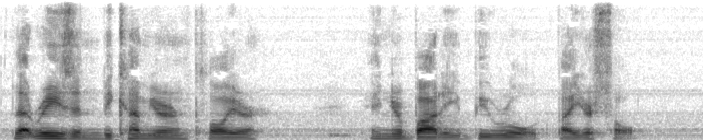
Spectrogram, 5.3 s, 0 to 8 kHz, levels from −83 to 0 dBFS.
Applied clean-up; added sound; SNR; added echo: none; none; none; none.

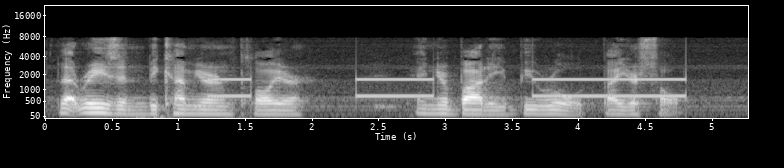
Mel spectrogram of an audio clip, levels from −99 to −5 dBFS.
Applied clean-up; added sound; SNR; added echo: none; Telephone; 7 dB; none.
